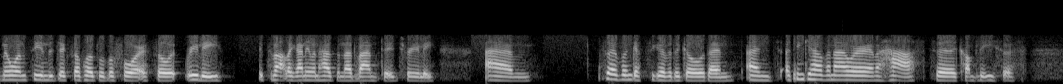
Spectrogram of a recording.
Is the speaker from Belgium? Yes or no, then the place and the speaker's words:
no; Killarney, County Kerry, Ireland; now in Wicklow, Ireland; No, I'm from Killarney in County Kerry.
